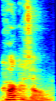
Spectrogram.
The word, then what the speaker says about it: Carcassonne: Carcassonne? – Carcassonne, thank you.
